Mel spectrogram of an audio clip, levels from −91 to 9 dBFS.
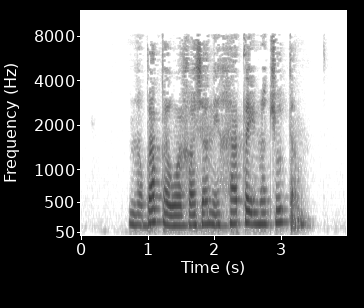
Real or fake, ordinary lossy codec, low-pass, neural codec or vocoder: fake; MP3, 32 kbps; 10.8 kHz; codec, 44.1 kHz, 2.6 kbps, DAC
